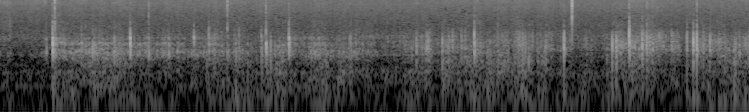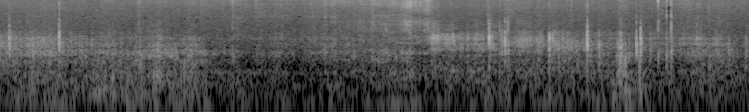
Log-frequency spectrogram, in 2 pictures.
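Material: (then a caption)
Laminated board. Long nail tips tap on a closed spiral-bound hardcover cookbook with laminated board covers, using both hands. Quick, dry, clicky taps with a hollow midrange body come in irregular clusters over a soft, continuous scratchy brushing. Each tap dies away almost at once, with no ring.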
